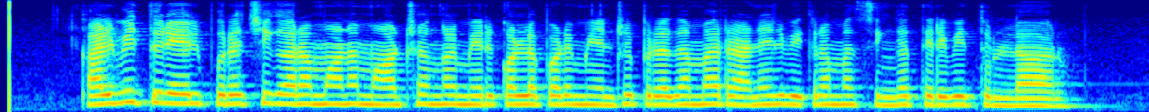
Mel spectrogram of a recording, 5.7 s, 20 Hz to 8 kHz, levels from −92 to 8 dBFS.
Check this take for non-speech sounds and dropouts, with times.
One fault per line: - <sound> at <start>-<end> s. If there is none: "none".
none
